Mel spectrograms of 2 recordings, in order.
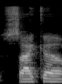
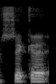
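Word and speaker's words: Sika: know the right pronunciation psycha or sikka s-i-k-a yeah so I was talking with my guide on my most recent hunt and he said either is appropriate he was calling him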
